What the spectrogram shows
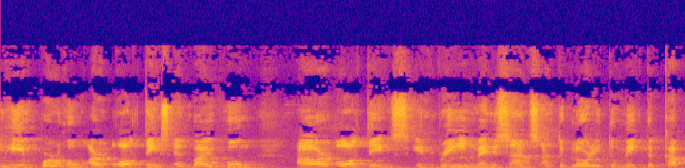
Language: Filipino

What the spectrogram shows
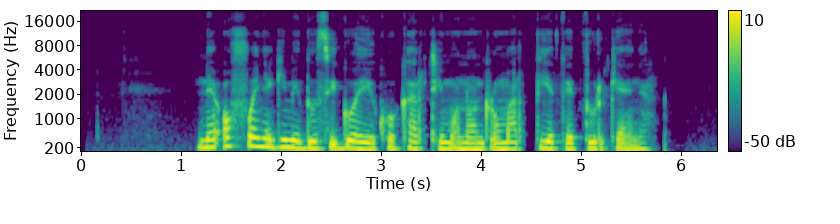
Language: Luo (Kenya and Tanzania)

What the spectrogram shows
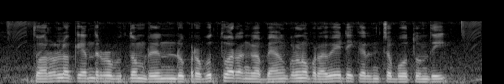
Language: Telugu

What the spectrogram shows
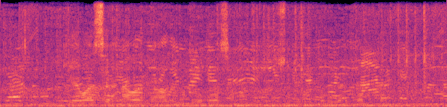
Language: Kannada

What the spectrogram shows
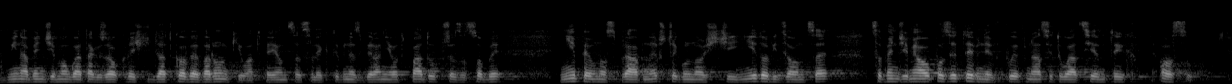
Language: Polish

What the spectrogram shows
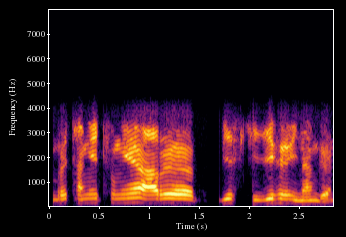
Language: Bodo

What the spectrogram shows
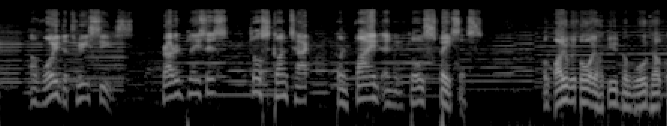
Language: Filipino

